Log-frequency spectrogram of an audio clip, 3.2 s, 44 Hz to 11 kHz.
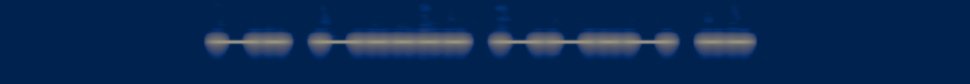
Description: Morse code, heard as a keyed tone, about 28 wpm, 690 Hz. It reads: N6QI
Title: USA Call Signs - 4 Characters - 28wpm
